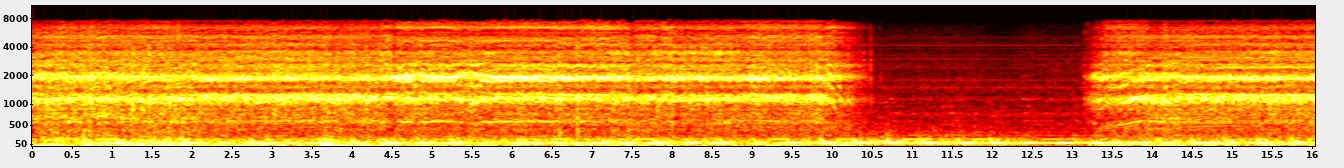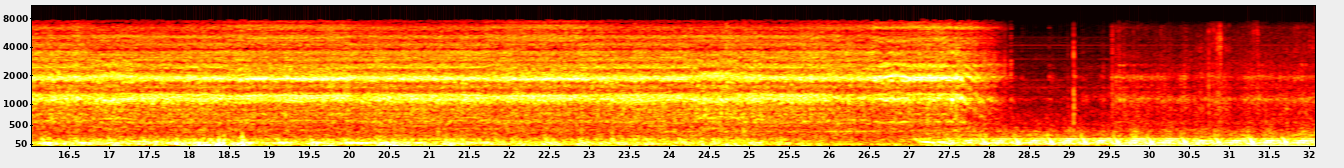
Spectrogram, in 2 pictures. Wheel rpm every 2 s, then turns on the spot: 160, 160, 160, 160, 160, 20, 40, 160, 160, 160, 160, 160, 160, 140, 10, 20.
30-32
